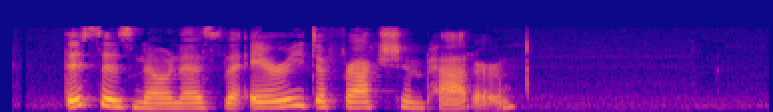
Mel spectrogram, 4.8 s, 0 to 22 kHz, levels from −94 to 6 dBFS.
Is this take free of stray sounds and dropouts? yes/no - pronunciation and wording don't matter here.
yes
